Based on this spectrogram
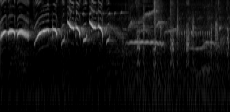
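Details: Loud arching whistles from a caged, wild-caught adult Chinese hwamei with a long body and fig-leaf tail, several rising-falling notes in quick succession, then softer buzzy chirps and a thin drawn-out whistle.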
